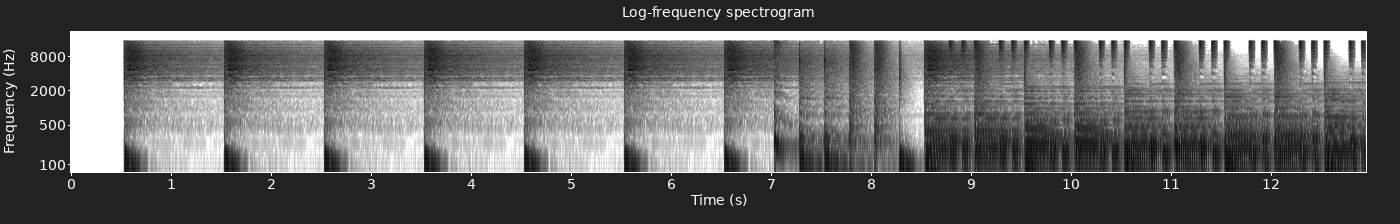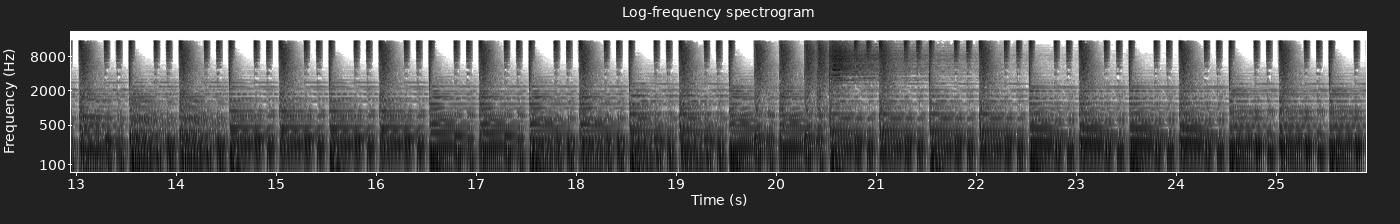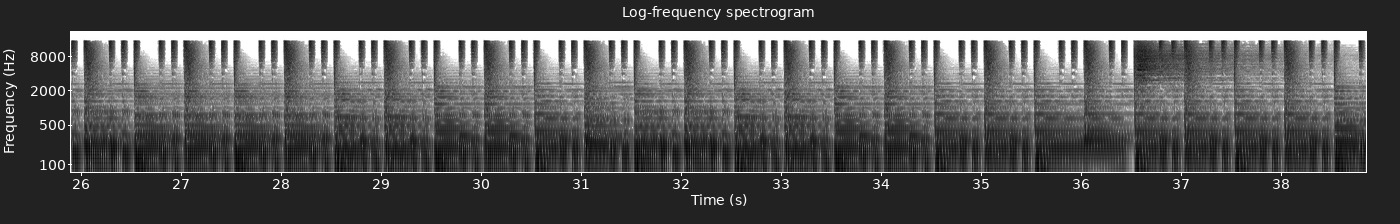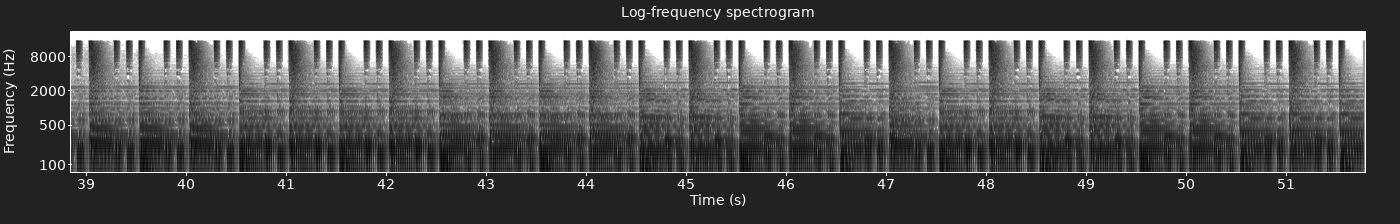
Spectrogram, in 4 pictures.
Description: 曲を聴いて曲名を答えなさい．*ただし，ドラムとコード進行しか流れません．（バス，メロディー等はなし）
